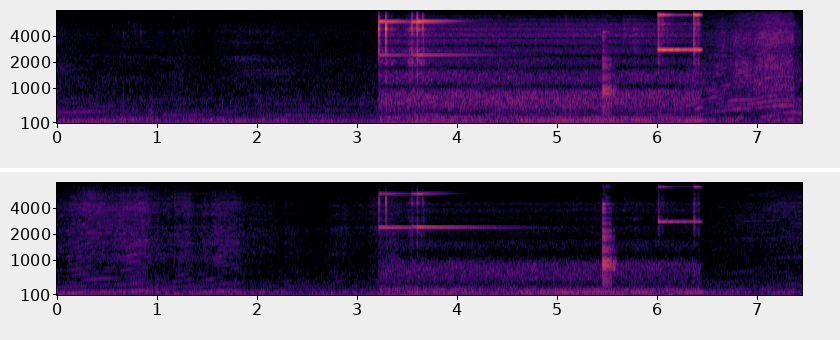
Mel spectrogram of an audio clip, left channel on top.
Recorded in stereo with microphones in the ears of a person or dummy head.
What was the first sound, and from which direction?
A bicycle bell, 65° left (ahead or behind).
